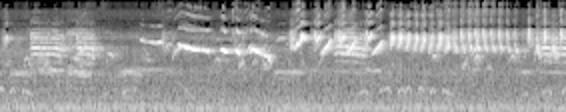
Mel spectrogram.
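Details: White-browed wagtail, also called large pied wagtail, a South Asian bird of small water bodies and towns: a busy mix of high, sharp chirps and rapid trilled notes, several overlapping, with a faint low background hum.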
